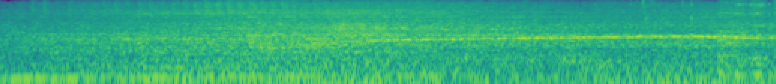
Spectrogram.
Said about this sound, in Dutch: Dat, is... dat is een dreun in je oren. Ja. Sirenes zijn overal en het, er klinkt geen enkele stad als New York dat is zo.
